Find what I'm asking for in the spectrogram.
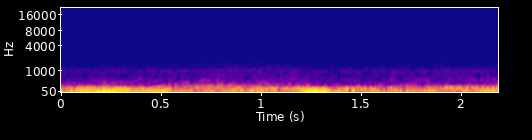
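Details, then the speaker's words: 2019 Honda Civic natural gas (CNG), 149,000 miles: deep, loud, booming exhaust rumble louder than stock; loud exhaust, owner suspects catalytic converter missing or flex pipe come off, not confirmed. "It sounds like catalytic converter fell off of it."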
